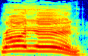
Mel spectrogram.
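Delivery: put-on high, loud kid's call. Older boy summoning his babysitter, calling out. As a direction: holler for the babysitter, drawn out.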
